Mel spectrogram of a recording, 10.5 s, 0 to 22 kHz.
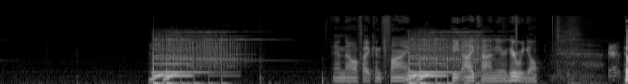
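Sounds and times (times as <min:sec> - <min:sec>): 
electronic phone ringtone with rising chirps and bell-like tones: 0:02.5 - 0:05.0, 0:06.8 - 0:08.5
speech: 0:05.8 - 0:09.4.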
